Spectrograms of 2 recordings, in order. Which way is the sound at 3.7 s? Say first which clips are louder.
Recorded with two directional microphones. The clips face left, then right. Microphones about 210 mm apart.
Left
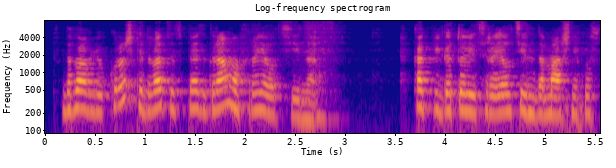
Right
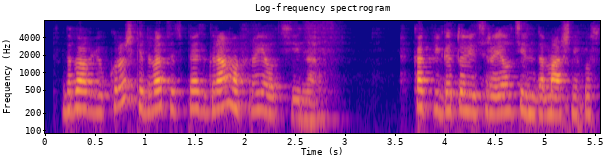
Left 1 dB; 30° left (ahead or behind).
